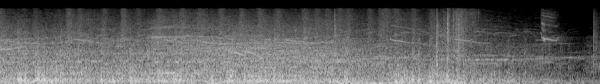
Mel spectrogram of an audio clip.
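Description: A loud explosion roars and crackles with fireworks.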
